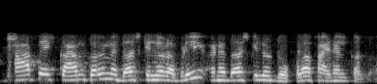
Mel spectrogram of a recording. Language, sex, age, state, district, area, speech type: Gujarati, male, 18-30, Gujarat, Ahmedabad, urban, conversation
